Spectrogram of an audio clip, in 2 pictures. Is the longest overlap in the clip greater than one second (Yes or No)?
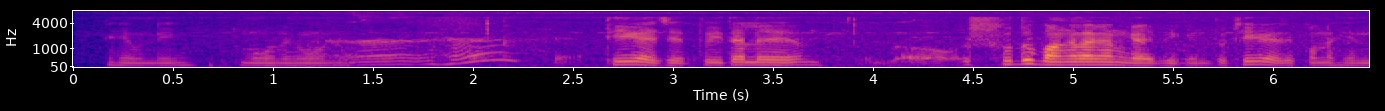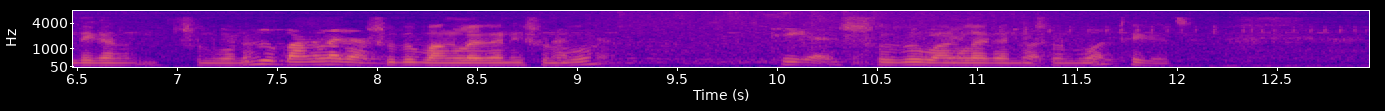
Yes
